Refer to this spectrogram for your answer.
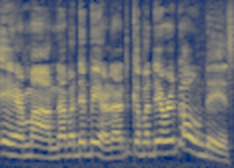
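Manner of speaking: put-on Jamaican accent gibberish, high and slow. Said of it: "That's kind of what you're saying".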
